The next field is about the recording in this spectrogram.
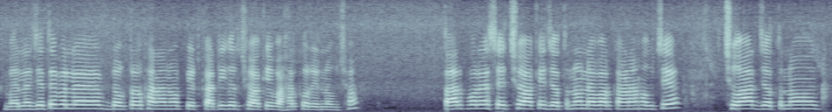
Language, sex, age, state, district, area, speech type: Odia, female, 45-60, Odisha, Bargarh, urban, spontaneous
